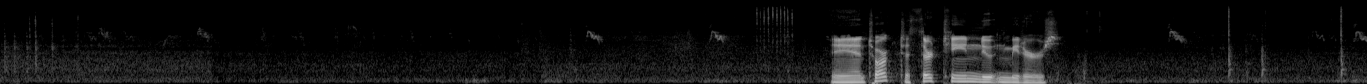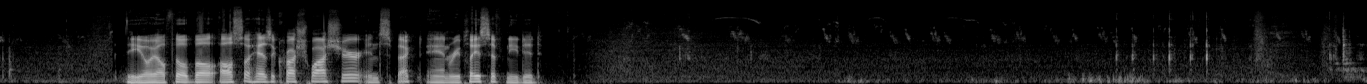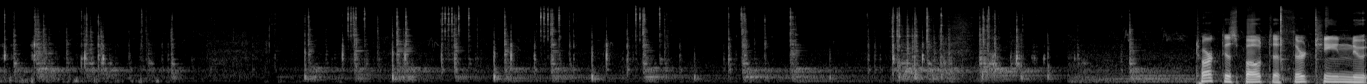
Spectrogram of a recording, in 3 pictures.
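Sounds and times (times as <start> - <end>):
socket wrench ratchet clicking: 7.6 - 8.0, 30.4 - 37.8.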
